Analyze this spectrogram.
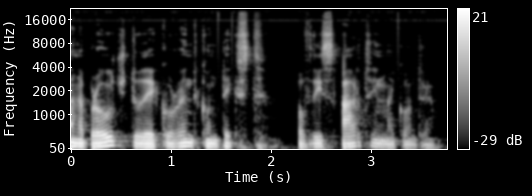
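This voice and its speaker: With a Spanish accent, a man speaks in a dark, mellow tone. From Peru. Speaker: theater director and acting teacher. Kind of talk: conference presentation read from script.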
